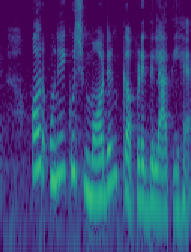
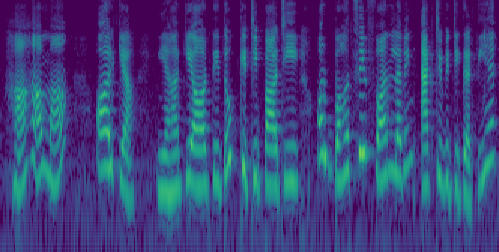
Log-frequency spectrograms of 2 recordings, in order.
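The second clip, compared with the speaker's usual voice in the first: put-on higher, eager young bride's voice; sweet daughter-in-law; 4 semitones higher than usual. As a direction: flatter the mother-in-law sweetly. Radha answers.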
